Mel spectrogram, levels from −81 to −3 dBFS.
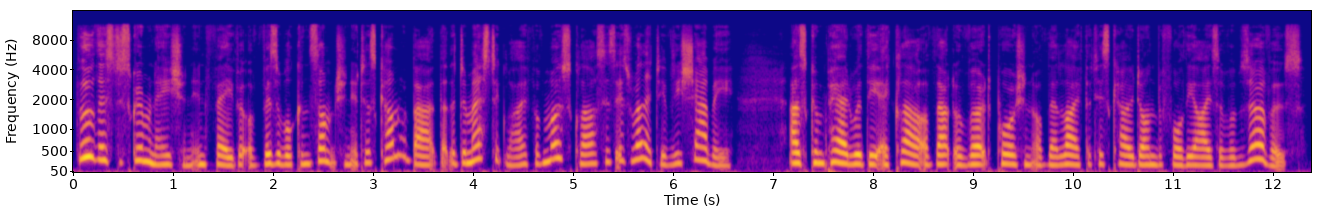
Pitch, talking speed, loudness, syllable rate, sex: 225 Hz, 210 wpm, -20 LUFS, 6.1 syllables/s, female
